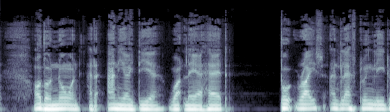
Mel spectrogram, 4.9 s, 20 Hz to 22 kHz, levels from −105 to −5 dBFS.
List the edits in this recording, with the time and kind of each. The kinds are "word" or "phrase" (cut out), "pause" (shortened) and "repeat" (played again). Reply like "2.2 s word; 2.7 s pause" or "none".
none

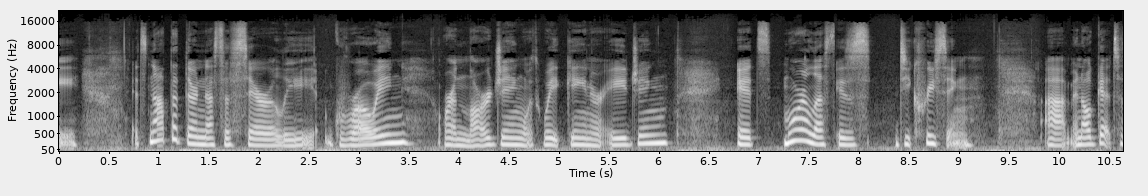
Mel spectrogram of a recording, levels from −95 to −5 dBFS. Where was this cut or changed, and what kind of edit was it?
7.7 s phrase

